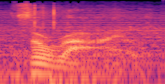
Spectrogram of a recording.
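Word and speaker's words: virile: is turn off file verile file okay huh verile that's how you pronounce it huh so that varial Visage Bears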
